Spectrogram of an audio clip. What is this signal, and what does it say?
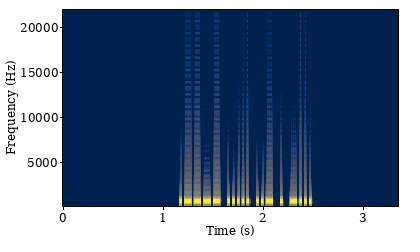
Morse code, heard as a keyed tone, about 51 wpm, 700 Hz. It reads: 15UEB
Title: Five Challenging Letter-Number Combinations 50wpm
